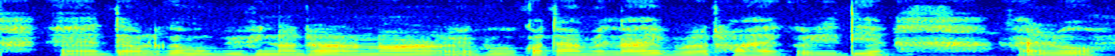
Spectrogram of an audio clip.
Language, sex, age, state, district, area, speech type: Assamese, female, 45-60, Assam, Jorhat, urban, spontaneous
